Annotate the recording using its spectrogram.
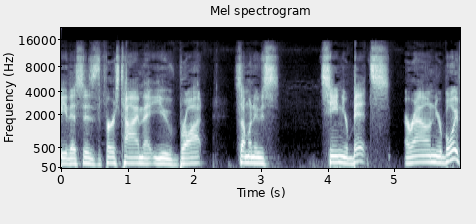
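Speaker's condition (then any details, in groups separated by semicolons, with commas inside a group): No condition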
